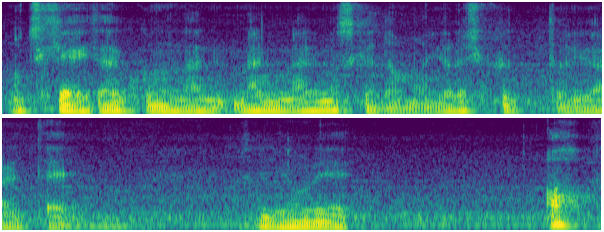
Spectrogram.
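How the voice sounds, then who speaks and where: A man's voice: very deep voice, steady tone, racing, background noise. A male actor giving reflective, hesitant interview answers with many fillers. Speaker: actor interviewed about his film.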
